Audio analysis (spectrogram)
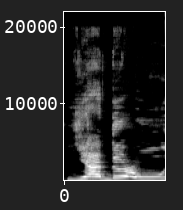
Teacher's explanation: دال میں حرف قلقلہ ہے، آواز پلٹ کر سنائی دے گی،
